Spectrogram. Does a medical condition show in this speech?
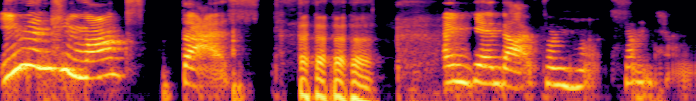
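Yes: cerebral palsy; needs help with grooming and household tasks, unable to drive, some mental developmental delay.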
